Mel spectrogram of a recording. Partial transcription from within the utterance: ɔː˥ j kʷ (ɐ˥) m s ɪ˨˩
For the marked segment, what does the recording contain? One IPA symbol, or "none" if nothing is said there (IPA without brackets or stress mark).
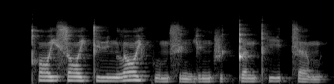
ɐ˨˧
